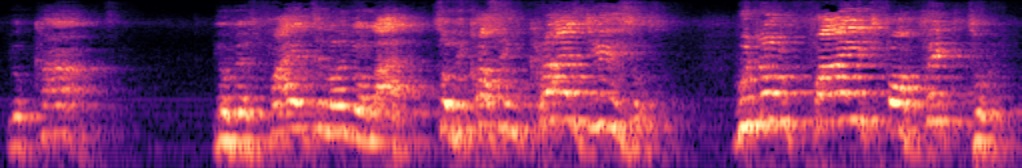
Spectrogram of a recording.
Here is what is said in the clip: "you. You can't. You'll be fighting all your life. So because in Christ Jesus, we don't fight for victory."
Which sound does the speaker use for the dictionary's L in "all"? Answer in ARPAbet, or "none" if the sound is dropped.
N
